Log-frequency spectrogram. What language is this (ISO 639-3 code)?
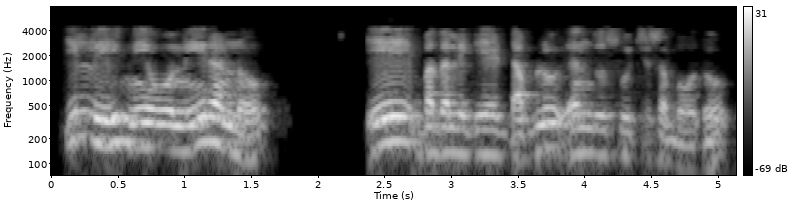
kan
